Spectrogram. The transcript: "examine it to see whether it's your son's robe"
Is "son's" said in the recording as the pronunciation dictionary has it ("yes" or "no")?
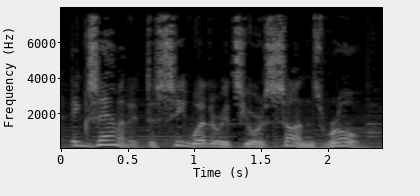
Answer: yes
